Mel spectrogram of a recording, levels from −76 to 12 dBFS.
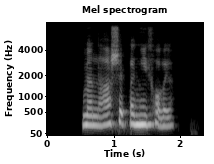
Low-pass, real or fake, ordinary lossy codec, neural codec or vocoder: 7.2 kHz; fake; none; codec, 16 kHz, 1 kbps, FunCodec, trained on Chinese and English, 50 frames a second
